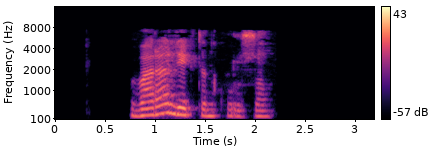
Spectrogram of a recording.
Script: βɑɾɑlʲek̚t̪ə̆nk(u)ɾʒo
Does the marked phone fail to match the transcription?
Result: no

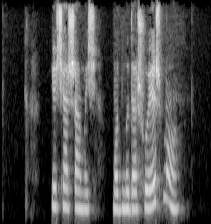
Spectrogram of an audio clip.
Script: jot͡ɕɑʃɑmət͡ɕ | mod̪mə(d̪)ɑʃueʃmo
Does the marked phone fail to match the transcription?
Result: no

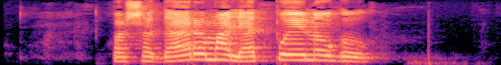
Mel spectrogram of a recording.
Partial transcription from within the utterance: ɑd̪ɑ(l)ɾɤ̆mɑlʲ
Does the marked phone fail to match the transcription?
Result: yes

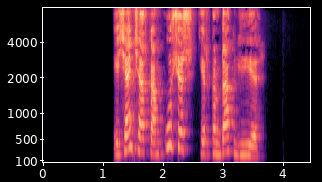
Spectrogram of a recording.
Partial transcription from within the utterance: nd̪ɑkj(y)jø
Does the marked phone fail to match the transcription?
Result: no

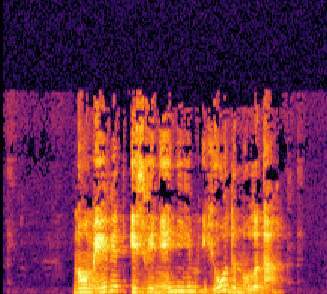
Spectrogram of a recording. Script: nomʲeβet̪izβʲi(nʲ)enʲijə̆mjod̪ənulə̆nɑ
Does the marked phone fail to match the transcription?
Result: no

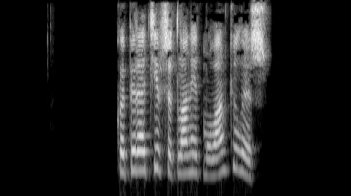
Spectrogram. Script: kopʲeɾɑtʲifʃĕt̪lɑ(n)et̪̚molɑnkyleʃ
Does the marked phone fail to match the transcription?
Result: no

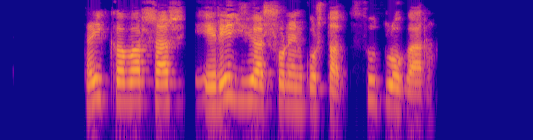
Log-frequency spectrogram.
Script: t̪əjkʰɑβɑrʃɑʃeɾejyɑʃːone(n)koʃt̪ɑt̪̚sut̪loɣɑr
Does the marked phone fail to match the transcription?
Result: no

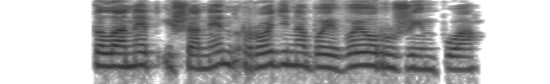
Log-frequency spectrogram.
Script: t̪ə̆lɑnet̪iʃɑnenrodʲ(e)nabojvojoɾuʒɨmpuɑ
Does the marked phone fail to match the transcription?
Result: yes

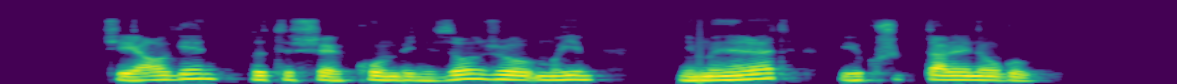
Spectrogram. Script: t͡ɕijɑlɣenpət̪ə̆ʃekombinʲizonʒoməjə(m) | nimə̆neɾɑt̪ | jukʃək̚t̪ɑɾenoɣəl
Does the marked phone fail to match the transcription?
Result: no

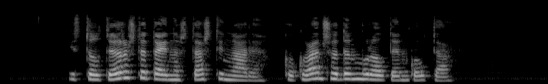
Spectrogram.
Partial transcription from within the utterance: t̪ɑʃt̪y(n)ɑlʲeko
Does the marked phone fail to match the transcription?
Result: yes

